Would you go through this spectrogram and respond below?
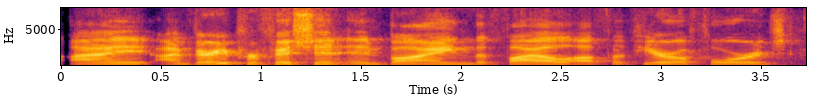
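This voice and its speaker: A man chats casually as a podcast host. His voice is bright and forceful at an average pitch, and he rambles along enthusiastically. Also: moderate pace. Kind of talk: casual chat.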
